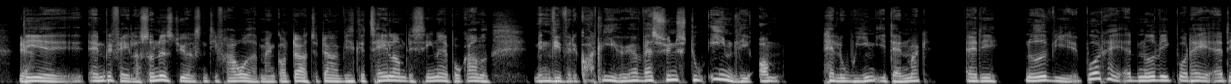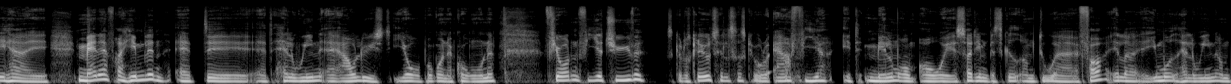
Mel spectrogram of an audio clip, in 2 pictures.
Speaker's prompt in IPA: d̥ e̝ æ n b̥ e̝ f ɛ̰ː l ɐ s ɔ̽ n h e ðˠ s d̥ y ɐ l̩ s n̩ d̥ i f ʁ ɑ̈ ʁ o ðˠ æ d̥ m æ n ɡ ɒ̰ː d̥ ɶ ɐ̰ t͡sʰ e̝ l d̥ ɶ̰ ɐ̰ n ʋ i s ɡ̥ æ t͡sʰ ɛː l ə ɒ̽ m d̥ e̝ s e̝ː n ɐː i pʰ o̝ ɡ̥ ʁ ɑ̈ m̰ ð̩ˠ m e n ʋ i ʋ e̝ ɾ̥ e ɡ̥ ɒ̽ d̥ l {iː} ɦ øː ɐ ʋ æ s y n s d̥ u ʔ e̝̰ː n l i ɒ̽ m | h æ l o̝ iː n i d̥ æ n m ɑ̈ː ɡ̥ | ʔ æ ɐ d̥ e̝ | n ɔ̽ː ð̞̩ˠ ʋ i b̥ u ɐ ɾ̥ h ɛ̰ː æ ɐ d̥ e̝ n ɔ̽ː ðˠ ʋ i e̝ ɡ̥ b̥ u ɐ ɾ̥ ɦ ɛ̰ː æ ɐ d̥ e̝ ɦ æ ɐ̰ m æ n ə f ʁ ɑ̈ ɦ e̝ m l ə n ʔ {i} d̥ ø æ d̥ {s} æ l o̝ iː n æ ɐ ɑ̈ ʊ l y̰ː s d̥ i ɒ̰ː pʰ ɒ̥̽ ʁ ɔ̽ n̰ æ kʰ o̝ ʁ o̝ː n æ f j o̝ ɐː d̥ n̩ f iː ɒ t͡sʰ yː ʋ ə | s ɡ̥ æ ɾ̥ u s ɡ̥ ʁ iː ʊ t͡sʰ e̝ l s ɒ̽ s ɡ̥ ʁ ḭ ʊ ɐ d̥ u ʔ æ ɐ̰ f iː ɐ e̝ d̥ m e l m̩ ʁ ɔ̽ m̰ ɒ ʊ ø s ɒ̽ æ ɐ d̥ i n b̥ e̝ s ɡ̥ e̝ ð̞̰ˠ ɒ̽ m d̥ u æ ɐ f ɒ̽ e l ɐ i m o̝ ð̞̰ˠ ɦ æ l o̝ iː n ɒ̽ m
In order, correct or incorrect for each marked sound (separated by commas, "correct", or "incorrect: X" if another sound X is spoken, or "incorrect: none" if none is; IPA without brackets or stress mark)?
correct, incorrect: æ, incorrect: h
